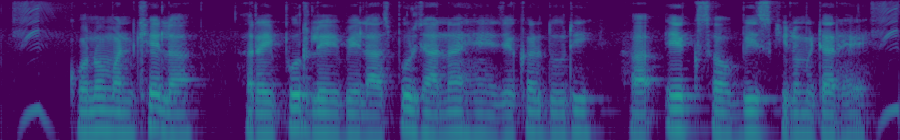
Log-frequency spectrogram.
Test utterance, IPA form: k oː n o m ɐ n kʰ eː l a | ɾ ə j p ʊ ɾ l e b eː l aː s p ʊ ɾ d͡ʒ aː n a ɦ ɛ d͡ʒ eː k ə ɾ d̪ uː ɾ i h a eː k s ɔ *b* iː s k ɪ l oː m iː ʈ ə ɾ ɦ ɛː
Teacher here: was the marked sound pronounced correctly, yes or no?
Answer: yes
